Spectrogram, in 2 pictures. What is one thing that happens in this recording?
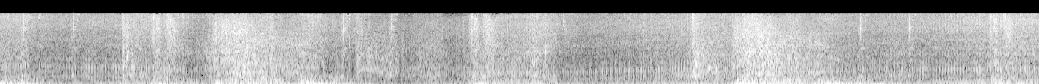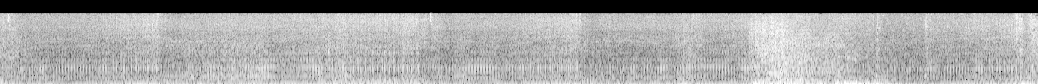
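A quad bike engine hums and revs steadily.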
